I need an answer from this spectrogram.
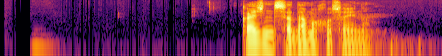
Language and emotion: Russian, neutral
